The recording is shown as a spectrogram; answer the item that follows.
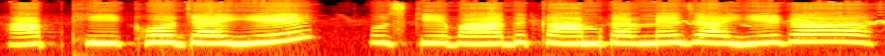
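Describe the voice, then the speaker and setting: An anxious, caring crow wife from a children's cartoon, voiced by a woman. Her voice is extremely high and girlish. She speaks slowly, with an earnest, pleading manner. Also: flat delivery, no room sound. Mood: concerned, insistent. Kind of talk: Hindi children's cartoon story dialogue.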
